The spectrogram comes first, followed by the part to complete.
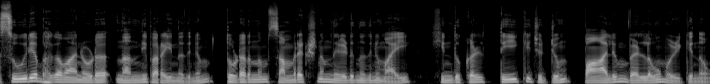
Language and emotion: Malayalam, neutral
